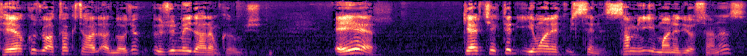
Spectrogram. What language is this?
Turkish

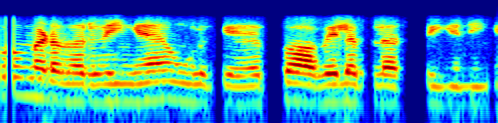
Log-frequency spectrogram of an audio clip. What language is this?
Tamil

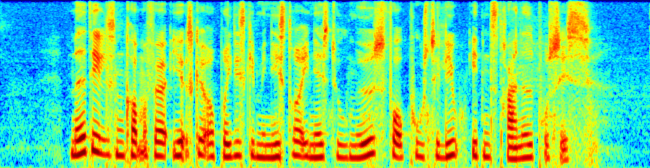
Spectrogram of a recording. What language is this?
Danish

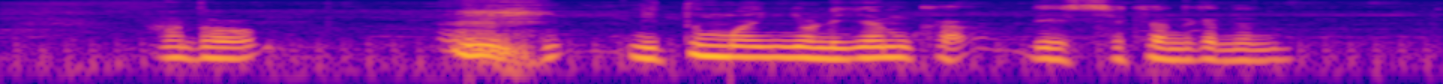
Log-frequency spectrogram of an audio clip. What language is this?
Santali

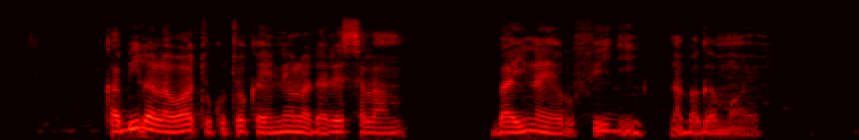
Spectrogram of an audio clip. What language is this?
Swahili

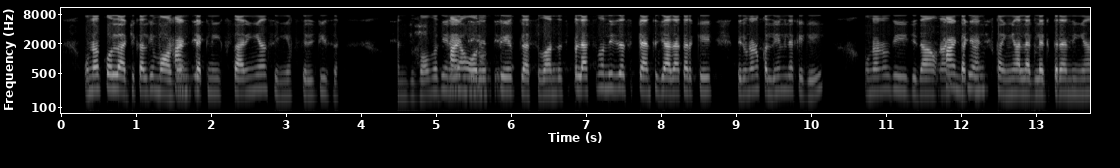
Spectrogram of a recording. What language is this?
Punjabi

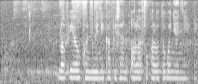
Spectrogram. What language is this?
Javanese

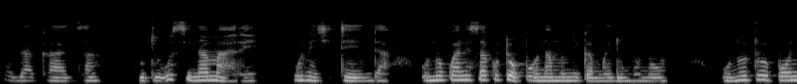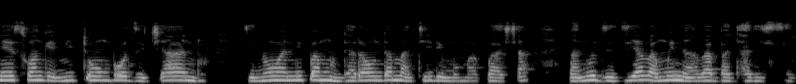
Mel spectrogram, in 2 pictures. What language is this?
Ndau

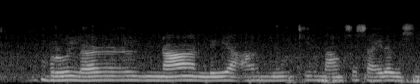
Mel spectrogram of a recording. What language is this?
Bangla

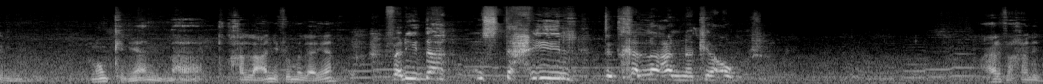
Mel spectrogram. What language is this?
Arabic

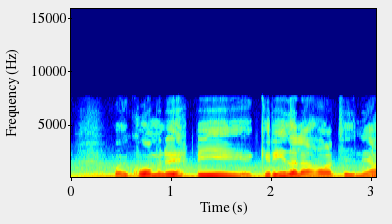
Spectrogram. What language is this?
Icelandic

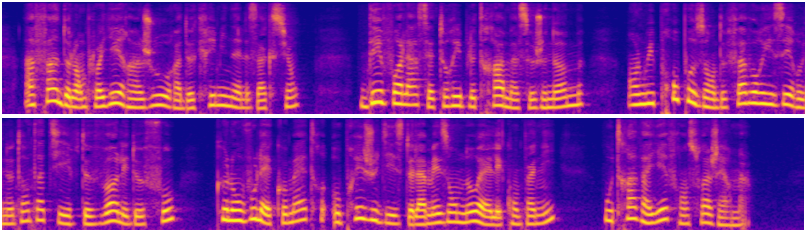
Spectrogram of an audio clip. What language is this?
French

